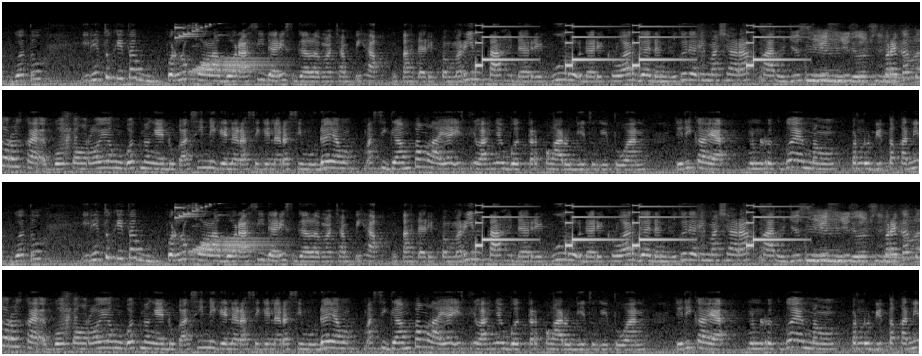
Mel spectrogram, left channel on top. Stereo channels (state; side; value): identical; both; correlation 1.00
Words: gue tuh ini tuh kita perlu kolaborasi dari segala macam pihak, entah dari pemerintah, dari guru, dari keluarga, dan juga dari masyarakat. Setuju. Mereka tuh harus kayak gotong royong buat mengedukasi nih generasi-generasi muda yang masih gampang lah ya istilahnya buat terpengaruh gitu-gituan. Jadi kayak menurut gue emang perlu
